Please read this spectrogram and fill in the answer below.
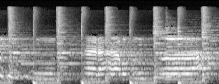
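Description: Korean trot song sung by a woman over a karaoke backing track, with a steady drum beat of about two hits a second and a bass line under the vocal melody.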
